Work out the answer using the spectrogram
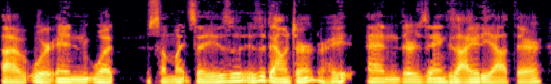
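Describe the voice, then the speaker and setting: A man's voice: fairly low pitch, fairly even intonation, unhurried, darkish tone, dry recording. A man hosting a podcast interview, asking questions eagerly and often restarting his words. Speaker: podcast host. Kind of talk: conversational interview.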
